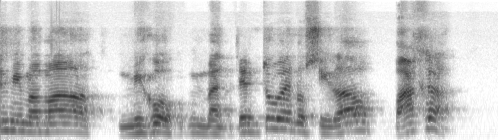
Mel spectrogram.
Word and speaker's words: Velocidad: Velocidad.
